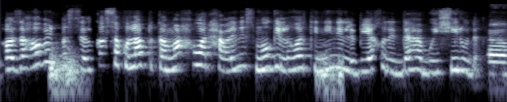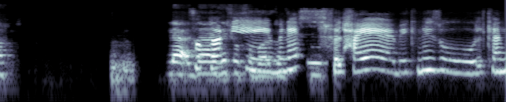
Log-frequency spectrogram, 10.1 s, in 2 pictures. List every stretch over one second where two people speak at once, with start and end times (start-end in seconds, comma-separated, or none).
7.0-8.3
